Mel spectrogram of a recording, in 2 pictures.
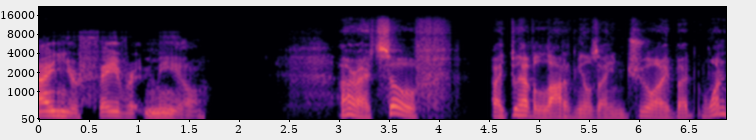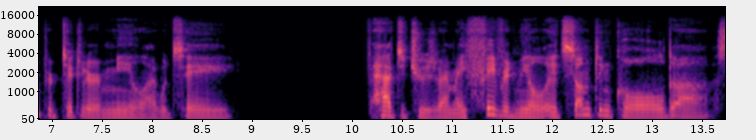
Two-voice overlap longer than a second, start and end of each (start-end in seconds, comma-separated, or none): none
